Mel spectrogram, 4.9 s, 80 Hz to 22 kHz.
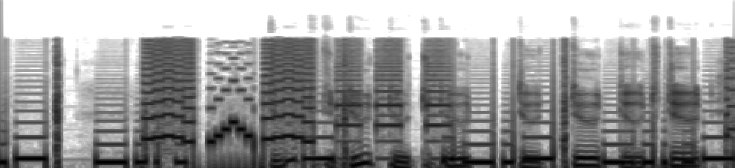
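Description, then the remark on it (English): Harsh 8-bit Commodore 64 video game audio from a Donkey Kong-like early platformer: rapid square-wave bleeps and jumpy tones, with a rising warbling sweep partway through, loud and busy with no speech. “Now, if you're hearing this and thinking, boy, it sounds like Donkey Kong, and if you saw it, if you're in the chat room and you're watching, you're like, oh, this looks a lot like Donkey Kong.”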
